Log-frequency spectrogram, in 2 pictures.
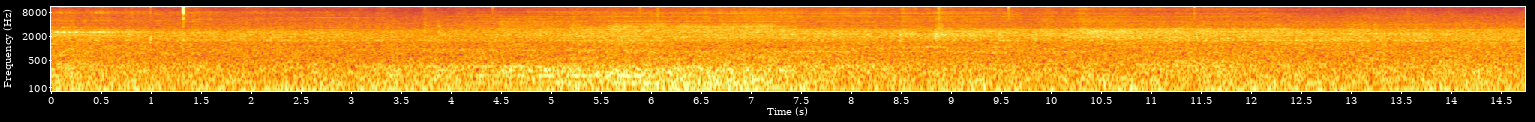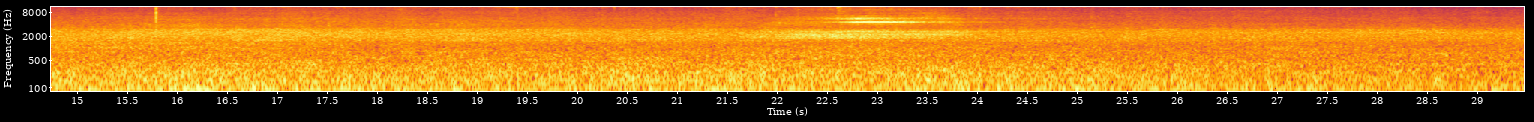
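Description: Distant train rolling by on the Union Pacific Martinez Subdivision: a steady low rumble. A brief high-pitched tone sounds near the end.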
